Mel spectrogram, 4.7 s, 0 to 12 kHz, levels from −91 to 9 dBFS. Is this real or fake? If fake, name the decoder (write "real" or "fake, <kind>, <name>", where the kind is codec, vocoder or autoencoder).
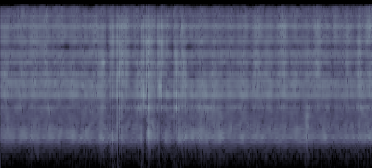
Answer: fake, vocoder, BigVGAN v2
